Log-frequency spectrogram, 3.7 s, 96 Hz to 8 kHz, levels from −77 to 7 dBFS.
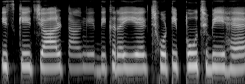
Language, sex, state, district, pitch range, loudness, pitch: Hindi, female, Bihar, Vaishali, 225-240 Hz, -14 LUFS, 230 Hz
